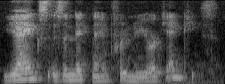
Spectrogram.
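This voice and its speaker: Low-pitched woman reading a picture book aloud. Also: normal speed. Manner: expressive, addresses young listeners directly. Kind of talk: picture book read-aloud with explanatory asides.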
